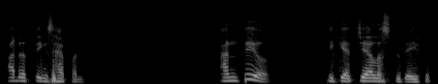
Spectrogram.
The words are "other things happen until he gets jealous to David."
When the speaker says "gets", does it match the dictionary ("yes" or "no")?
no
